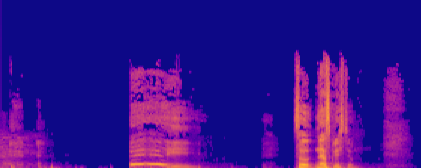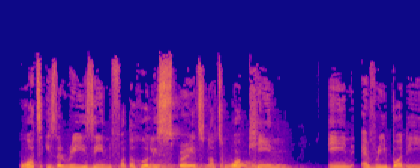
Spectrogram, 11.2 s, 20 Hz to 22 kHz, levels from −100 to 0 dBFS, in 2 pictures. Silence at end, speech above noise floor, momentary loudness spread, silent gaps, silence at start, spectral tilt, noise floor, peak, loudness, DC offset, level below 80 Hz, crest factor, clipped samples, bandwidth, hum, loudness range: 0 s; 46 dB; 16 LU; 1.13-1.30 s, 1.50-1.71 s, 3.28-3.48 s, 3.76-3.90 s, 5.53-5.84 s; 0 s; -3.5 dB/octave; -74 dBFS; -6 dBFS; -28 LUFS; under 0.1%; -62 dBFS; 24 dB; under 0.1%; 15 kHz; none; 7 LU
